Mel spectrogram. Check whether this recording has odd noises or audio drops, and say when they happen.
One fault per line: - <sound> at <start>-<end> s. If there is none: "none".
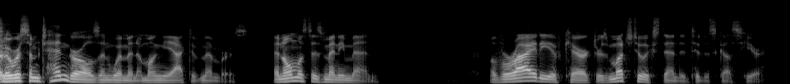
none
